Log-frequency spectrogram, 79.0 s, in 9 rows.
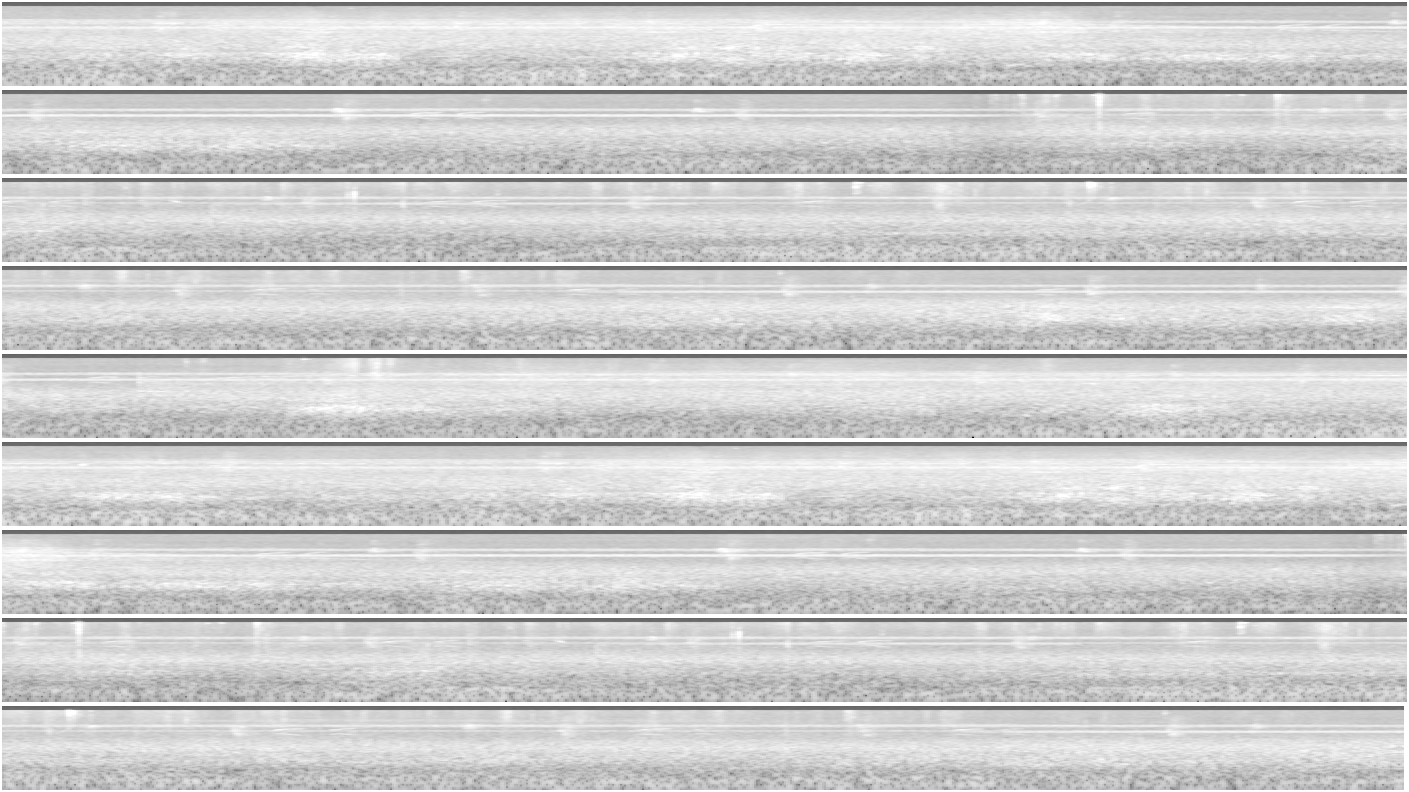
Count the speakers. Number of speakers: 0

